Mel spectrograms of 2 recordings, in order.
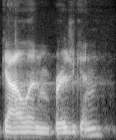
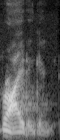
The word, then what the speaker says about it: Bridegan: It's Jared Gallen Bridgen and I'll represent to you that it's pronounced Bride again.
